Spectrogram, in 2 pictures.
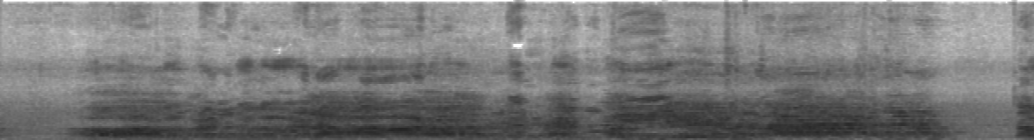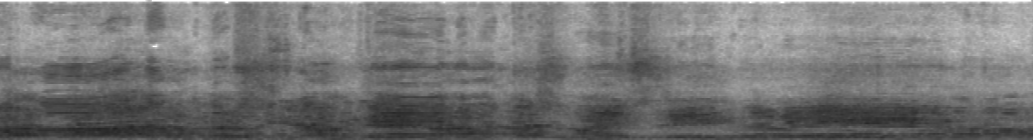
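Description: A group of voices chanting a devotional prayer together in unison, the melody rising and falling, with brief breaks for breath just after the start and about five seconds in.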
